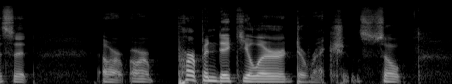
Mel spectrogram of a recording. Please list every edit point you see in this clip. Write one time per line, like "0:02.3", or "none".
none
